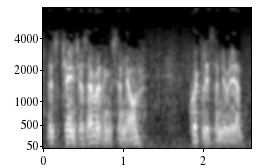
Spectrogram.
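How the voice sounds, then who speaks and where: A man's voice: lowish voice, quick pace, bright, forceful tone, a little hiss or hum. An actor playing a commanding male hero pilot in a 1940s radio drama. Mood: brisk commanding. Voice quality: crisp, commanding. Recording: dull lo-fi old radio broadcast.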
